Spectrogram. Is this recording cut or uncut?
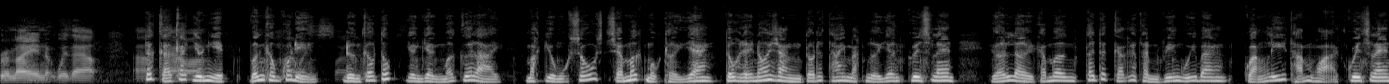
cut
